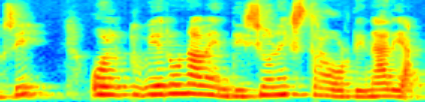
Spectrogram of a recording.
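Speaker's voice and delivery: usual speaking voice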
